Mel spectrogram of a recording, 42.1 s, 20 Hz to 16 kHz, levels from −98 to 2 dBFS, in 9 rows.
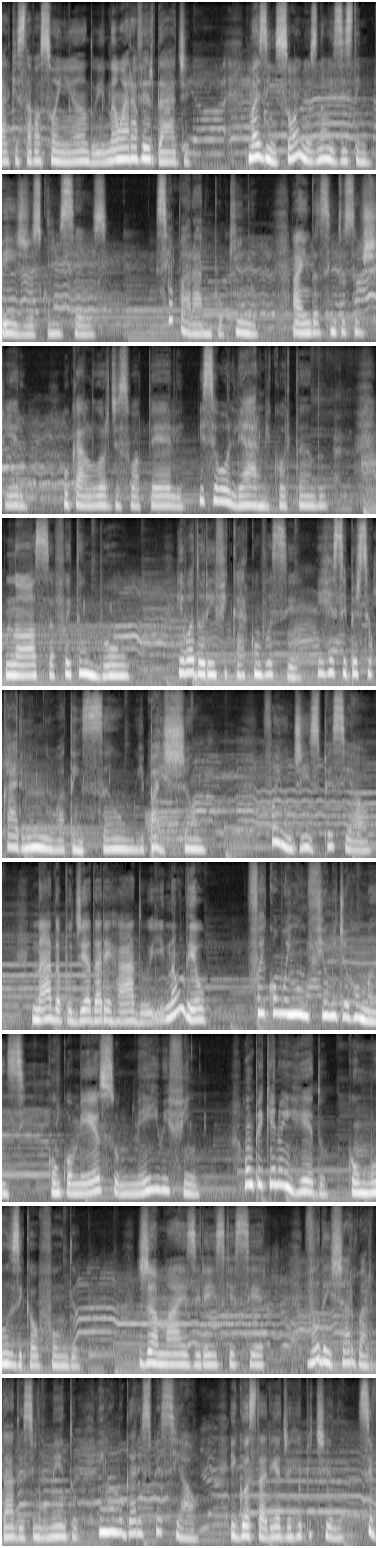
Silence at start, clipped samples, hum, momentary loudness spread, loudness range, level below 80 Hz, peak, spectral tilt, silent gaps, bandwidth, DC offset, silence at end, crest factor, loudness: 0 s; under 0.1%; none; 14 LU; 6 LU; -44 dBFS; 0 dBFS; -5.5 dB/octave; none; 16 kHz; under 0.1%; 0 s; 14 dB; -15 LUFS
